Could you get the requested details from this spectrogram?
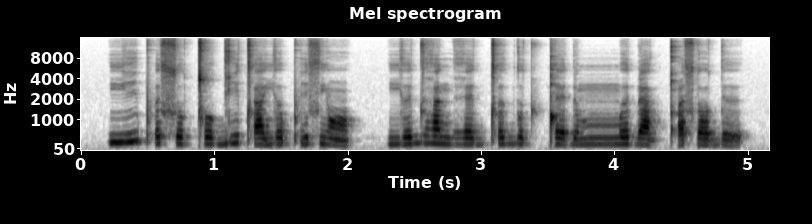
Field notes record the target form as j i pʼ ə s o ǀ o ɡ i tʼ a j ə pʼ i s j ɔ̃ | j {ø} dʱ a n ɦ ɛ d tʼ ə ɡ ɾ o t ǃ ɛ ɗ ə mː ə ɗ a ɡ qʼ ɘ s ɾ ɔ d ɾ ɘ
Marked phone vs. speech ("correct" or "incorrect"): incorrect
